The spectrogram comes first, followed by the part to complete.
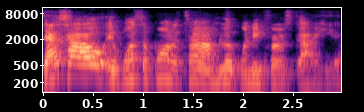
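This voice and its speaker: A woman's animated voice, bright and sharp in tone, with ordinary pitch variation. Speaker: video blogger. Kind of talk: casual monologue.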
